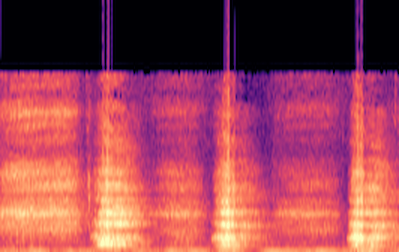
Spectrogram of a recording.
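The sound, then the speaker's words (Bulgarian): Three audible breaths, fairly loud, come at roughly even intervals over a steady low hum, like someone breathing deeply and slowly during a guided prayer meditation. No one speaks. “Дишай. Дълбоко.”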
